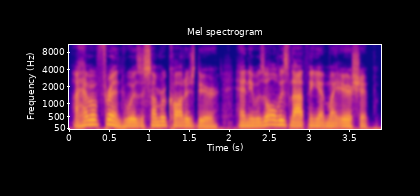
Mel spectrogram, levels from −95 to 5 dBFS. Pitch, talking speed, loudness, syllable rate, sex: 140 Hz, 275 wpm, -17 LUFS, 7.2 syllables/s, male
